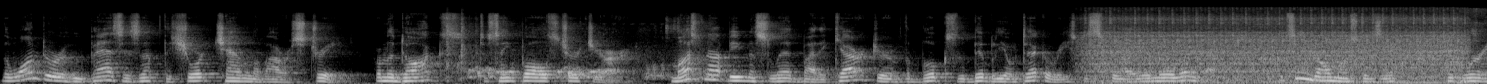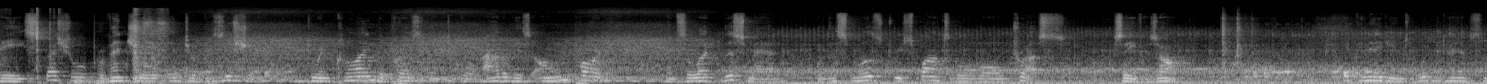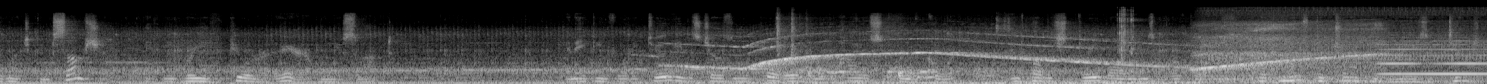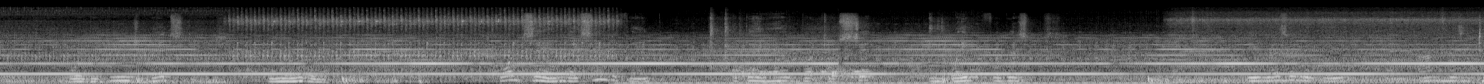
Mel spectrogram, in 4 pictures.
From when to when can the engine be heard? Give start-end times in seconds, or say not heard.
10.7-59.4.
